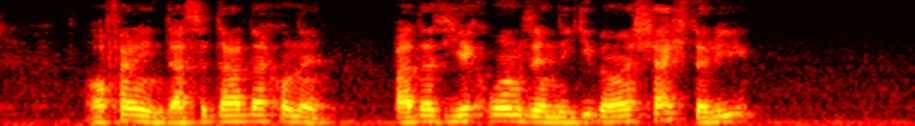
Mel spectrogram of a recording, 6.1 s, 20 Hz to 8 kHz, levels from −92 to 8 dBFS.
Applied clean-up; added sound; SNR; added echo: none; none; none; none.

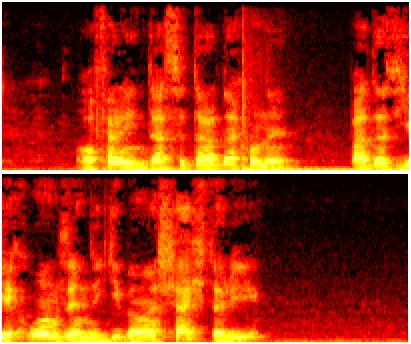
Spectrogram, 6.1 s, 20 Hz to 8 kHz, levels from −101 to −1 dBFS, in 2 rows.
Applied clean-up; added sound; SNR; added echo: none; Bass drum; 12 dB; none.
